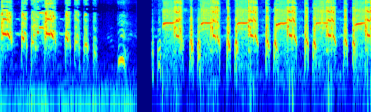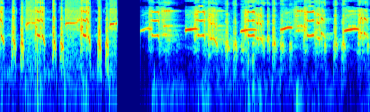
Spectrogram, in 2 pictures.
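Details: Grey francolin giving a loud, harsh, rhythmic series of scratchy squawking notes with whistled overtones, repeated rapidly and steadily, briefly breaking twice before resuming; faint low rumble at the start.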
